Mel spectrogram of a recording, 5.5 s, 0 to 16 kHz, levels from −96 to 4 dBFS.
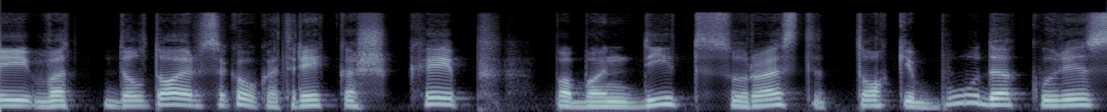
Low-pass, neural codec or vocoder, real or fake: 10.8 kHz; codec, 24 kHz, 0.9 kbps, DualCodec; fake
